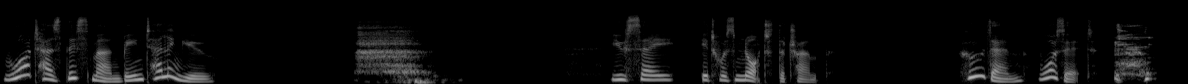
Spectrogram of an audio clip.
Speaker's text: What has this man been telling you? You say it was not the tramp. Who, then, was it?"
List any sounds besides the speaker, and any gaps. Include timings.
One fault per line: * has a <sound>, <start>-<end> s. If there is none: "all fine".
* has a sigh, 3.5-4.6 s
* has a cough, 11.1-11.6 s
